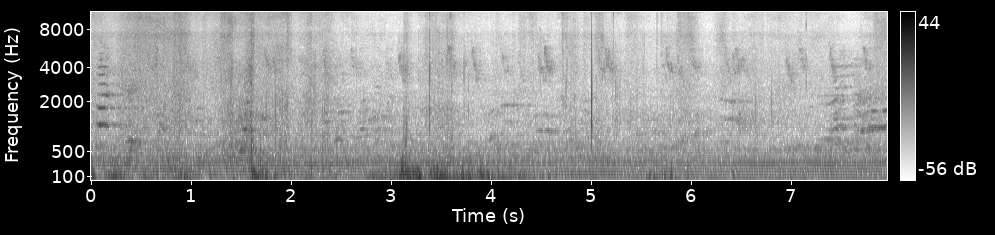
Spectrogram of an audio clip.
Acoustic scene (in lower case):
residential area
